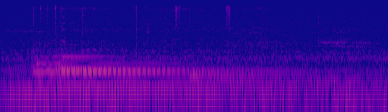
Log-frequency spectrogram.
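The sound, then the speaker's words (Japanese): A loud car engine revs hard, its pitch stepping up through the gears in a sustained mechanical roar that stays strong before easing slightly as the vehicle passes by. “何あれあの車マジマジあれ通らないでしょけん絶対意味わかんないんだけどなんでああいう車なんかもさっさと捕まえてくれないのすごい迷惑なんだけど”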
